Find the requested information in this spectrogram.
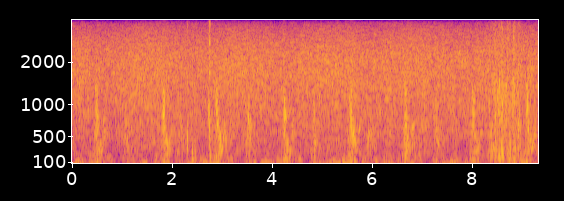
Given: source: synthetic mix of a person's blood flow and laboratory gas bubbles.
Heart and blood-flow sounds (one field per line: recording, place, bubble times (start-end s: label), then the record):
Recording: Doppler ultrasound of blood flow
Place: precordium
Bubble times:
2.28-2.52 s: bubbles
2.72-2.81 s: bubbles
8.32-9.01 s: bubbles
From the record:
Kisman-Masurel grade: 223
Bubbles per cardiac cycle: several, 3 to 8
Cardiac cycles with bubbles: 10 to 50%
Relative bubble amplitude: loud (0.450 to 0.775)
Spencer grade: 2 (many but less than half of the cardiac periods contain bubble signals, singularly or in groups)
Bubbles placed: only in the low amplitude regions of the cardiac cycle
